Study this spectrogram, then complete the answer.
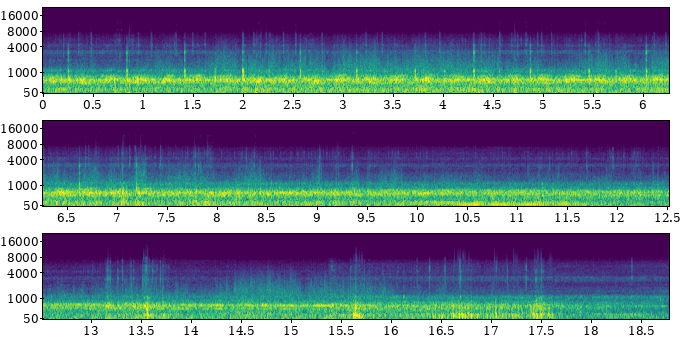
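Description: Wind rushes and buffets loudly against the microphone.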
